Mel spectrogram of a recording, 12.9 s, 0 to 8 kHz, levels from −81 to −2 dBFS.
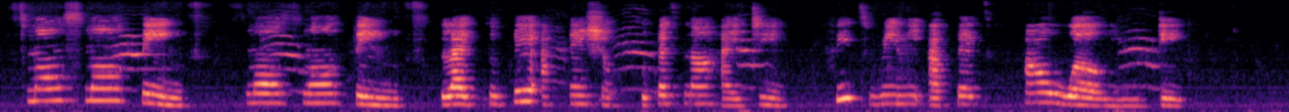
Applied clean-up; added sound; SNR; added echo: none; Meow; 17 dB; reverberation time 0.2 s.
